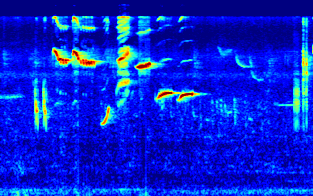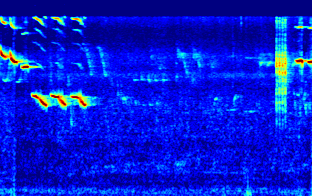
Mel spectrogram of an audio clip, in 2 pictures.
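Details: Brown-chested jungle flycatcher of Bali used as a lure for other birds: two phrases of quick whistled notes tumbling from high to lower pitch, separated by silence, ending with a faint short note.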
